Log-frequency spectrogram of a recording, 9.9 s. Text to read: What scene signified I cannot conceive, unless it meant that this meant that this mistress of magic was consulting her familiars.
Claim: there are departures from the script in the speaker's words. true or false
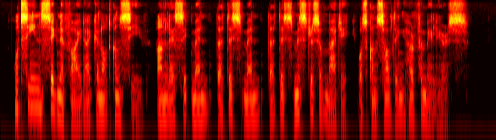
false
